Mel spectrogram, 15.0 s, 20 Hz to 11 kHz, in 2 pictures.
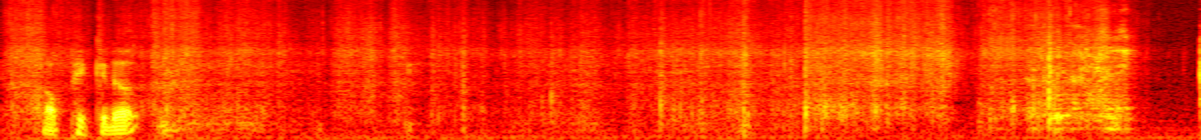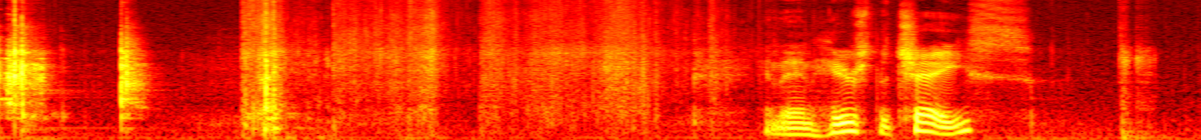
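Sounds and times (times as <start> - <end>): plastic packaging crinkling: 0.0 - 7.2, 9.0 - 12.4.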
